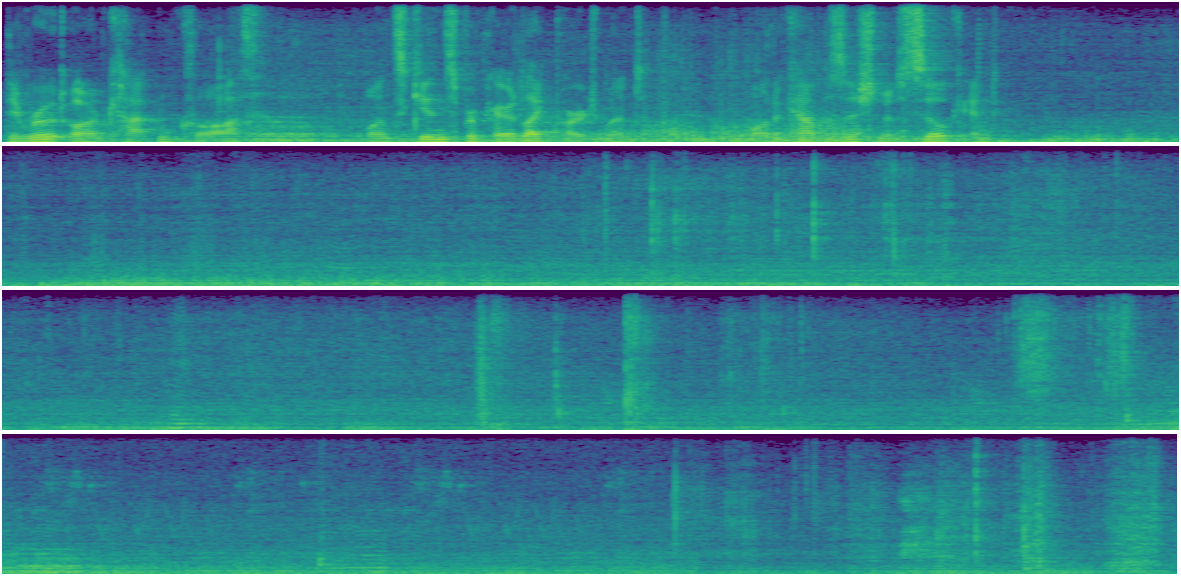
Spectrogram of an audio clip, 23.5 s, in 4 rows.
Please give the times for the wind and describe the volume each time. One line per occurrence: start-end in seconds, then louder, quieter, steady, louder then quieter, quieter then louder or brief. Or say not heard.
0.0-23.4 quieter.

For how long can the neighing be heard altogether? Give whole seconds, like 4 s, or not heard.
2 s.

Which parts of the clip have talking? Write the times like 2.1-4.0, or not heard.
0.0-5.0.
